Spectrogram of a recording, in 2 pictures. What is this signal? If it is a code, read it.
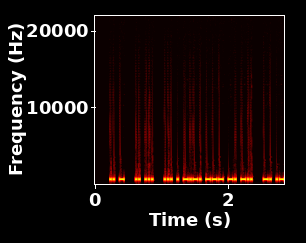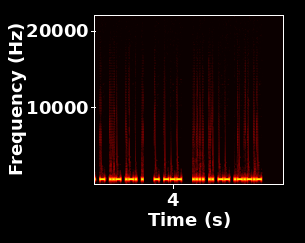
Morse code, heard as a keyed tone, about 50 wpm, 700 Hz. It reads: IT IS SECOND NATURE TO HIM.
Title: Sentences from Top 1000 Words - Review Part 1 - 50wpm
